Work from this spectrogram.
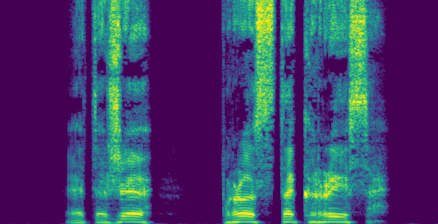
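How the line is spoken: Muttering. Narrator (Russian): пробормотал он

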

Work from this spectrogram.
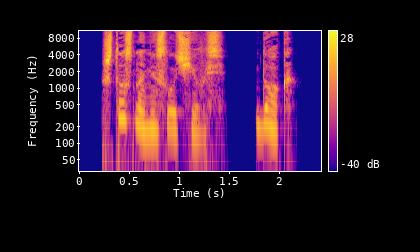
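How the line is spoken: Sobbing girl. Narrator (Russian): всхлипнула девушка

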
